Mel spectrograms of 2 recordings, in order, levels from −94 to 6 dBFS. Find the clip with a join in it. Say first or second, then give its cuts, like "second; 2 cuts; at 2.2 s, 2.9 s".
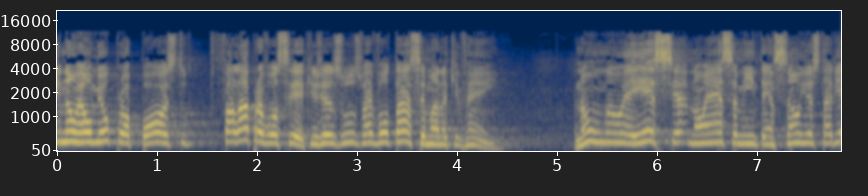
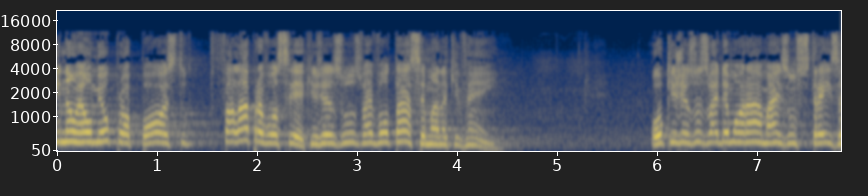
first; 1 cut; at 5.2 s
